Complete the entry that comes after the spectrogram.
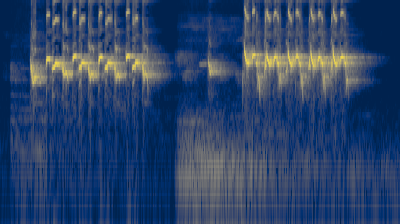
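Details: ["Rapid bubbling warble of a yellow-vented bulbul, a gacor 'ropel' lure meant to draw song from other bulbuls; two chattering bursts separated by a short low rumbling noise."]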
